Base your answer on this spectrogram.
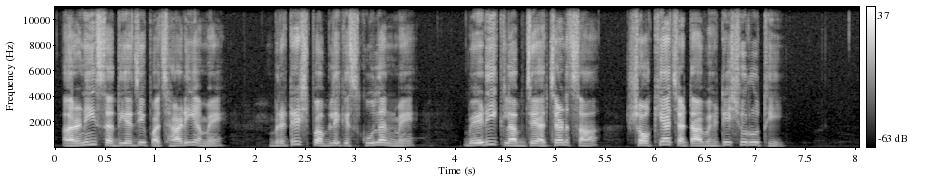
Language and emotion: Sindhi, neutral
